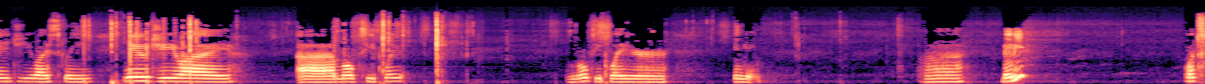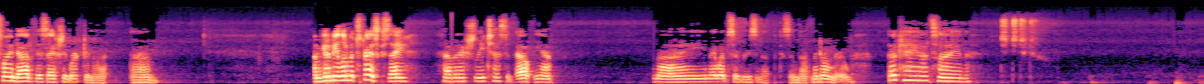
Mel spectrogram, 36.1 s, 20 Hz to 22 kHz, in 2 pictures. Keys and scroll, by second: 2.7 ctrl+space, 5.6 ctrl+space, 6.4 ctrl+space, 7.0 ctrl+space, 7.4 ctrl+space, 12.3 ctrl+s.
